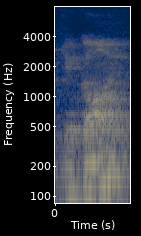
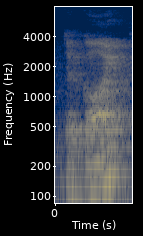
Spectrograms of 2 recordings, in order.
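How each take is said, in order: The two takes are said the same way.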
